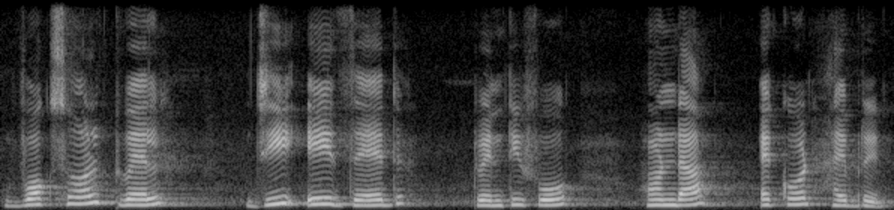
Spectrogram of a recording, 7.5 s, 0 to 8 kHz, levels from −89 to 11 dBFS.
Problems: constant background noise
